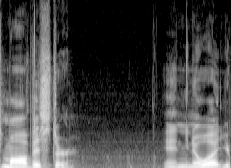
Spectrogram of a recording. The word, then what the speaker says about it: Movistar: F Silva has said please stop saying movie star it's ma vistor and you know what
